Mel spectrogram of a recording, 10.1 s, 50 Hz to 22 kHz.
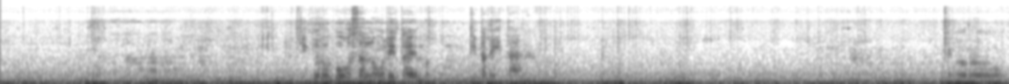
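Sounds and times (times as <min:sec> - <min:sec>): road and engine noise: 0:00.0 - 0:10.0.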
